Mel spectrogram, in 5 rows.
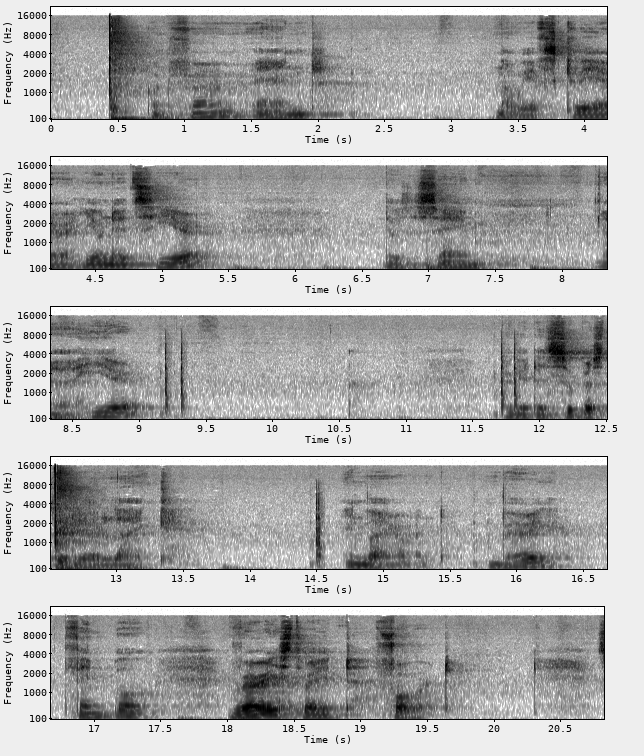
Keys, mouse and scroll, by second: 0.4 Return, 3.4 middle click, 9.1-11.2 drag, 12.5 Return, 18.2 middle click.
